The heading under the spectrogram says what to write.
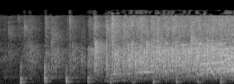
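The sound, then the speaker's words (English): A handful of separate claps quickly swell into dense, sustained applause from a crowd in a room, applauding everybody who voted, growing louder and steadier through to the end, with no talking over it. “Applause for everybody who voted real quick.”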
